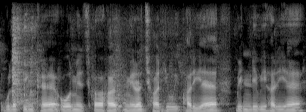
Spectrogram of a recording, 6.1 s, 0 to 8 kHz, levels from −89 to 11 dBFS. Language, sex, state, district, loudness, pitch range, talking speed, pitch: Hindi, male, Uttar Pradesh, Shamli, -18 LUFS, 105-110 Hz, 145 wpm, 110 Hz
